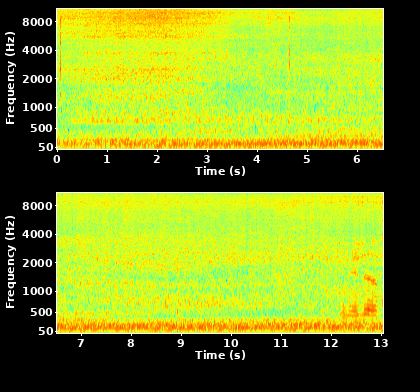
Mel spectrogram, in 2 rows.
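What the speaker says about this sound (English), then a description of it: "There's the engine. Once again, it is running. I'm sure you can hear it." A 1965 Cobra replica built by Classic Motor Carriages runs steadily, its low engine rumble continuous and close throughout, with a faint brief chirp near the end.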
